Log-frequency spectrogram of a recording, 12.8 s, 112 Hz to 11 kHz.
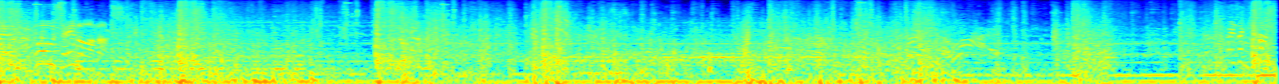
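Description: Gunfire in Red Dead Redemption 2 as repeated shots and bursts crack through a dense, noisy firefight across the whole stretch, with voices shouting over it.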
